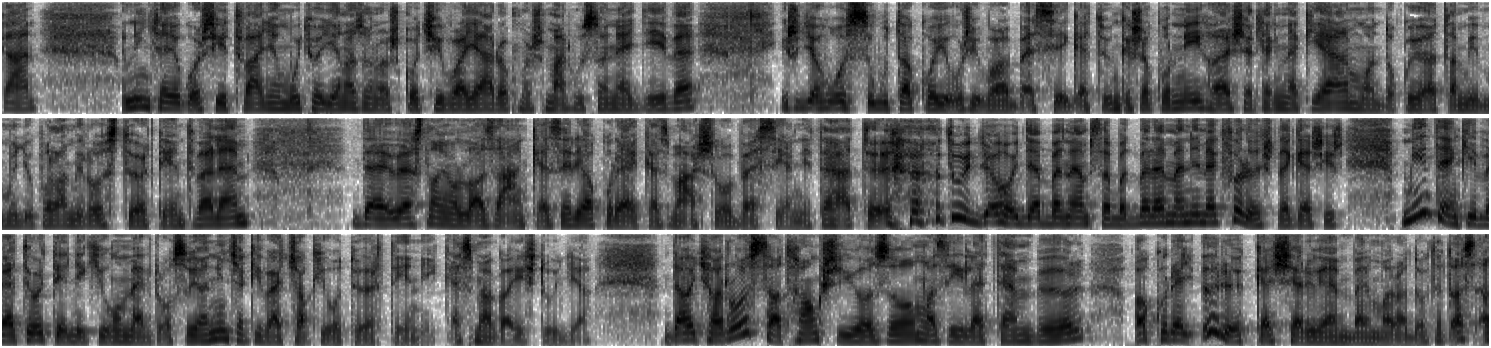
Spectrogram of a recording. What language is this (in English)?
Hungarian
